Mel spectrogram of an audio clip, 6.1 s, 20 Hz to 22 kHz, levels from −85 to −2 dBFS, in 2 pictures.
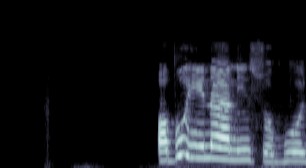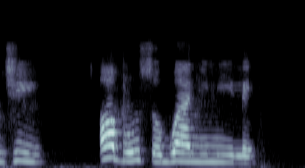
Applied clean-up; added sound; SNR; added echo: neural mask model DeepFilterNet 3.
